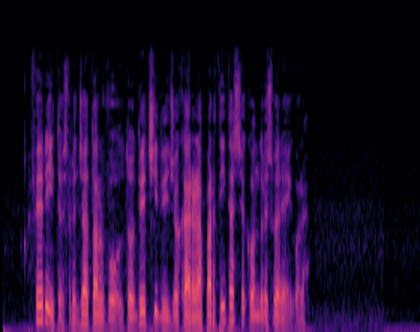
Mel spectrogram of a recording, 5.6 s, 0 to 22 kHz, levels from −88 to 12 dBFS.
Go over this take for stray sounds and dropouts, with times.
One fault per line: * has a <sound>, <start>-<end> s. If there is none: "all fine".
all fine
